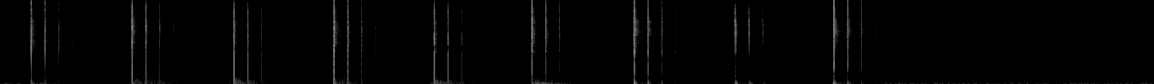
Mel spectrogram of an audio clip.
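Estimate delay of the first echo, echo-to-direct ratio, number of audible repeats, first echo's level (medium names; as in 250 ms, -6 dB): 137 ms, -8.5 dB, 3, -9.0 dB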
